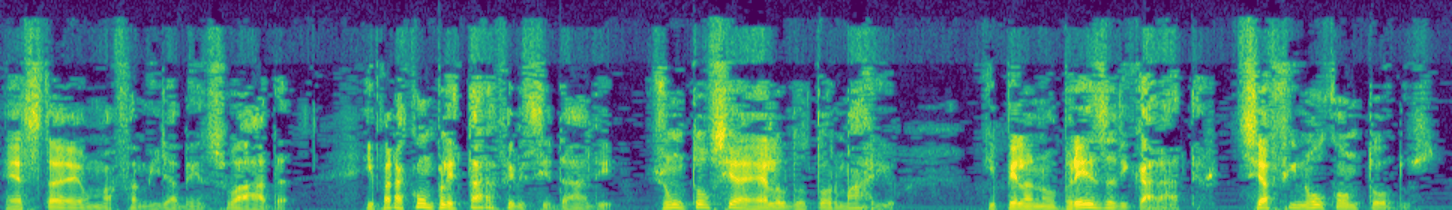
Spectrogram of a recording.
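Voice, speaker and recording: Man acting a wise, deep, husky spirit mentor. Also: big pitch swings, a little mellow, heavily acted. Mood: tender, reverent. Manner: solemn, didactic, measured. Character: wise, serene male spirit instructor guiding a learner. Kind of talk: scripted audio drama. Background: music.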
